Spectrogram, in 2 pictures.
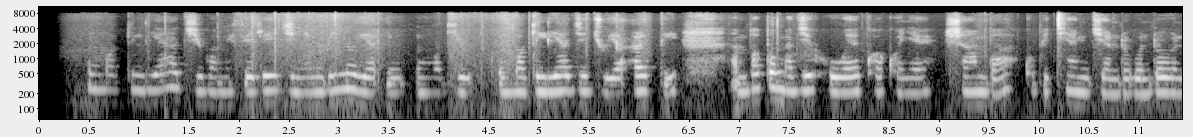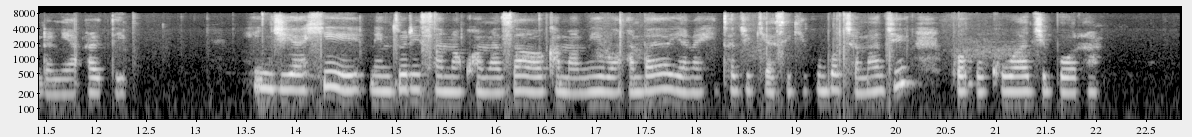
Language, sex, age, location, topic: Swahili, female, 18-24, Nairobi, agriculture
